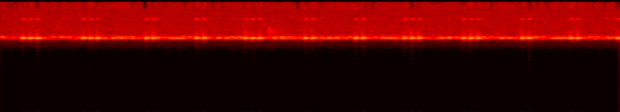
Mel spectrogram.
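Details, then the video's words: Cricket chirping in a steady high-pitched band, with short bright pulses grouped into bursts about twice a second over a constant shrill hiss; all low sound is removed, so the result is thin and piercing. "Cricket Sound for Tinnitus Masking"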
